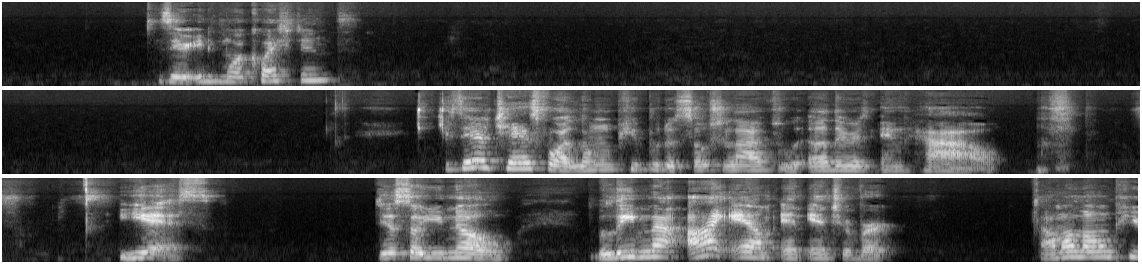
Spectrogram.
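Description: A woman speaks calmly and warmly into a microphone, with pauses.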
